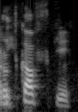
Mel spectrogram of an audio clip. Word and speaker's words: Rutkowski: I, have- tell us, how do you pronounce it properly? Rutkowski.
